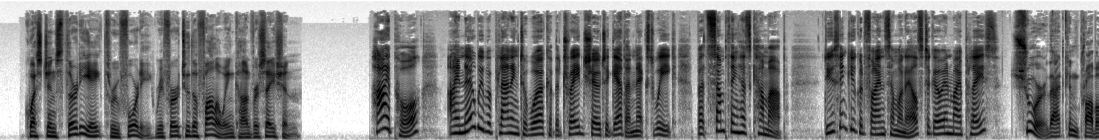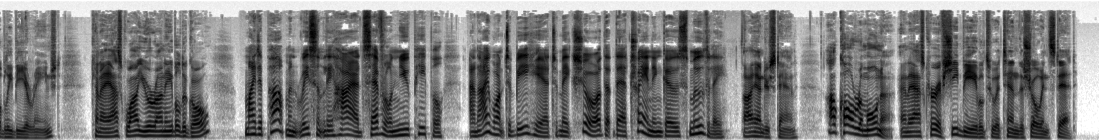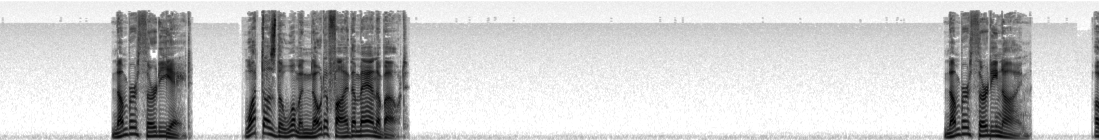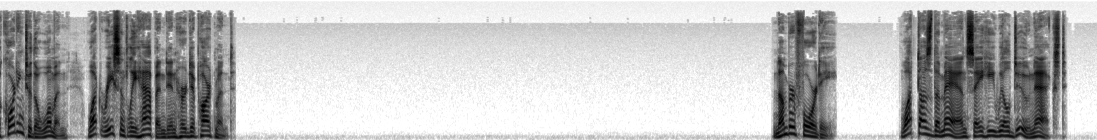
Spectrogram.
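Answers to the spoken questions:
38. She can't go to the trade show
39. Several new people were hired
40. Call Ramona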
